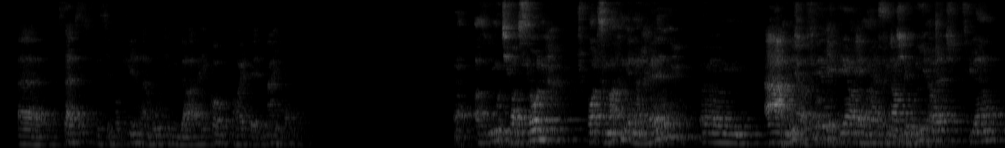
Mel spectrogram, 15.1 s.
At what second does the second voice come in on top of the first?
11.6 s

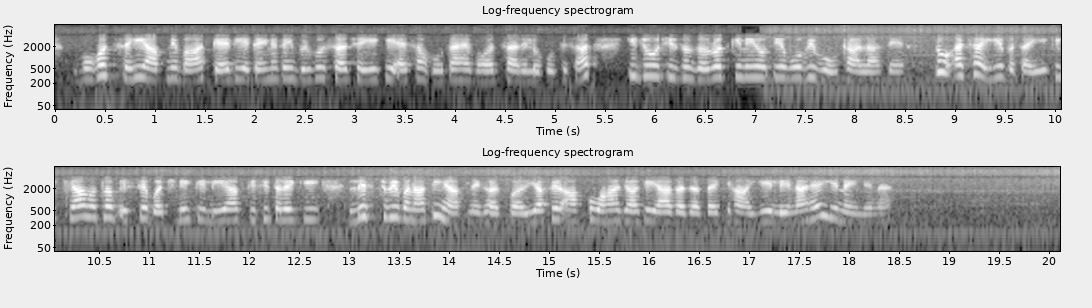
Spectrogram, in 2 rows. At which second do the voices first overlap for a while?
none

